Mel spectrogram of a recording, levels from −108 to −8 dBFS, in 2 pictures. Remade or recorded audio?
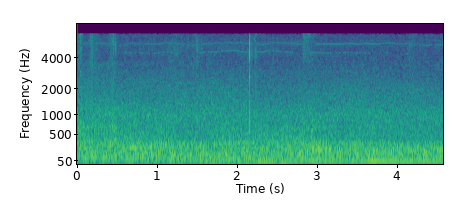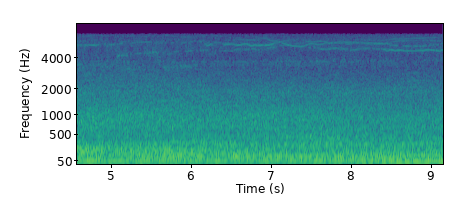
recorded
